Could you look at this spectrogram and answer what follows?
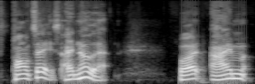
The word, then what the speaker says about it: Pensées: I know that it's Pensées. I had Guillaume Bignon on to tell me that.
